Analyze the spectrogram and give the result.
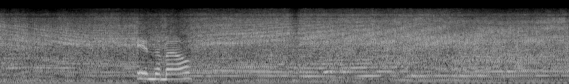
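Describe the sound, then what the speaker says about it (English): Mini cars in a dirt-track heat race roar past with a continuous loud engine drone, one pitch sweeping briefly, while an announcer talks over the racing. "in the Chico Towing mini car heat race"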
